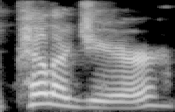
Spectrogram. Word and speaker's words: Pelargir: And then I've traipsed to Pelargir. Pelargir? Is that a hard G? It's a hard G. There aren't soft G's in Pelargir.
